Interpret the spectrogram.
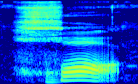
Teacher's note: یہ دھیان رہے ہم کو خا حلق سے نکالنا ہے، نہ کہ کھا۔ یہ غلط طریقہ ہے پڑھنے کا۔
